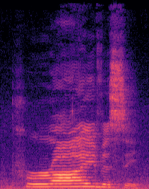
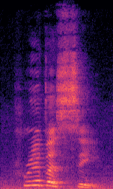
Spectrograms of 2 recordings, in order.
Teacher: here I'm stressing the first syllable, privacy. Now in Britain, they don't say it like that. They say privacy. They stress va instead of pri. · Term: stressed words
